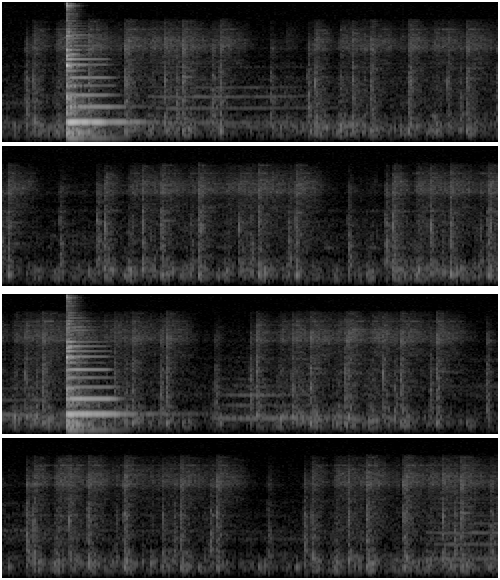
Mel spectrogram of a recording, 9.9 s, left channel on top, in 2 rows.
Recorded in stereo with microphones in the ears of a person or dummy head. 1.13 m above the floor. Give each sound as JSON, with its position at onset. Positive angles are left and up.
{"t": 0.6, "sound": "a guitar", "side_deg": 10, "distance_m": 0.6}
